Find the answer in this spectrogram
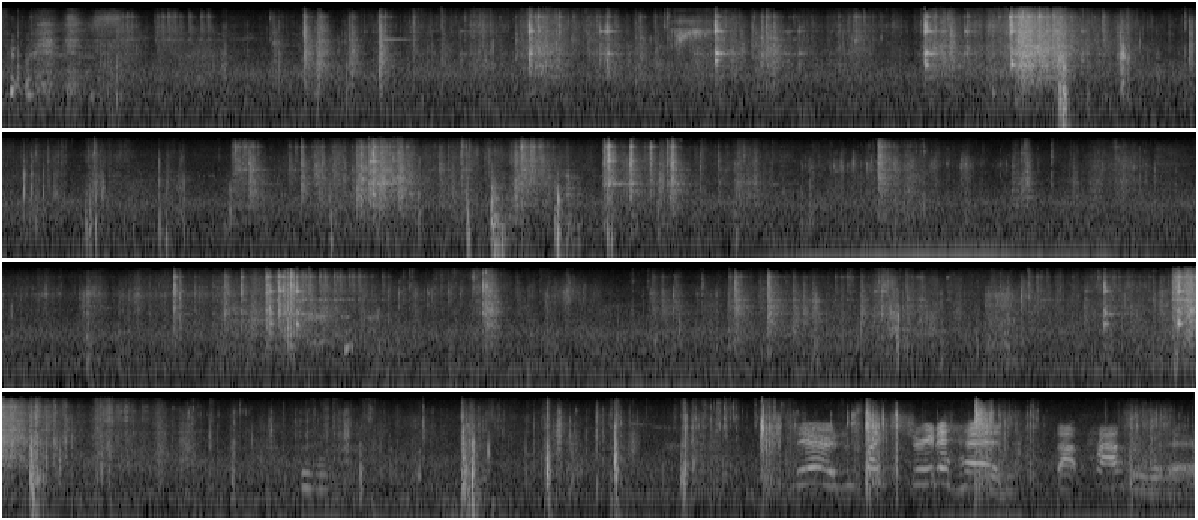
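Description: Chain-link fence rattling and clinking with scattered sharp knocks as people climb over it, the loudest knocks about seven seconds in and again near twenty-four seconds.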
